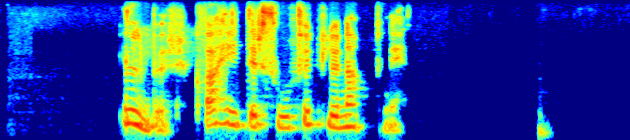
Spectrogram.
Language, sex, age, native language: Icelandic, female, 40-49, Czech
